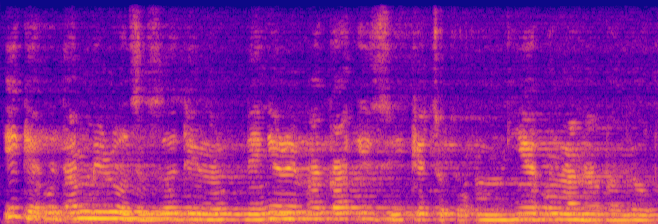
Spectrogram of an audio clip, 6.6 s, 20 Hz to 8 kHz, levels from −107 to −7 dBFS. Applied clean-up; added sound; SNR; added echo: none; none; none; reverberation time 1.9 s.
